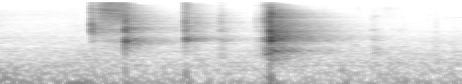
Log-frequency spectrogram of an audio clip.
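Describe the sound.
A can of hazy beer, Galaxy Flare from Equilibrium Brewing, is cracked open with a few sharp metallic snaps. The loudest pop comes last and fades into a brief bright fizz.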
